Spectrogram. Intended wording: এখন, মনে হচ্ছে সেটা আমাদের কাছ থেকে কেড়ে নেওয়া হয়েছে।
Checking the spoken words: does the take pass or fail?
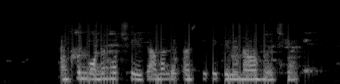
fail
